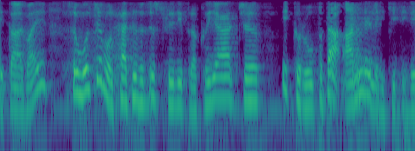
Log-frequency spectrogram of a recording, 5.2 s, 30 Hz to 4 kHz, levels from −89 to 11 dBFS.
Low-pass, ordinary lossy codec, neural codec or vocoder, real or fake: 3.6 kHz; AAC, 16 kbps; codec, 16 kHz, 2 kbps, FunCodec, trained on LibriTTS, 25 frames a second; fake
